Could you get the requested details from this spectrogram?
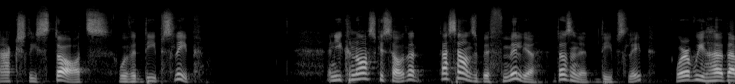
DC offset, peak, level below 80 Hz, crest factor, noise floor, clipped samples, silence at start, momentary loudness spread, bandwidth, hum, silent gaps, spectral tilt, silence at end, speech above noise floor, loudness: under 0.1%; -10 dBFS; -68 dBFS; 20 dB; -74 dBFS; under 0.1%; 0 s; 12 LU; 16.5 kHz; none; none; -3 dB/octave; 0 s; 45 dB; -29 LUFS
